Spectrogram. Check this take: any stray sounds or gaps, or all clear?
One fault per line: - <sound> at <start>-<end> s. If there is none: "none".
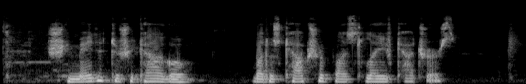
none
